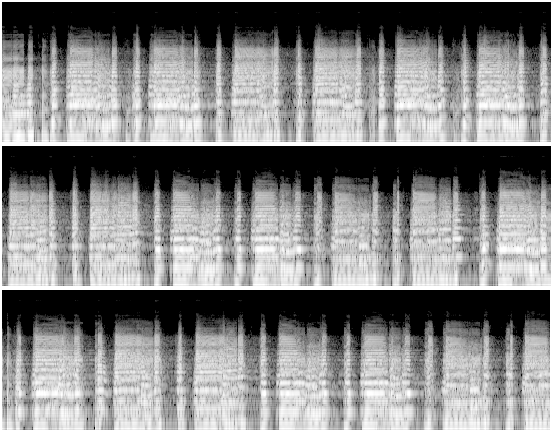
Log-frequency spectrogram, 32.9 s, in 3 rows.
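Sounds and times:
swung funky brass music without drums: 0:00.0 - 0:32.9.

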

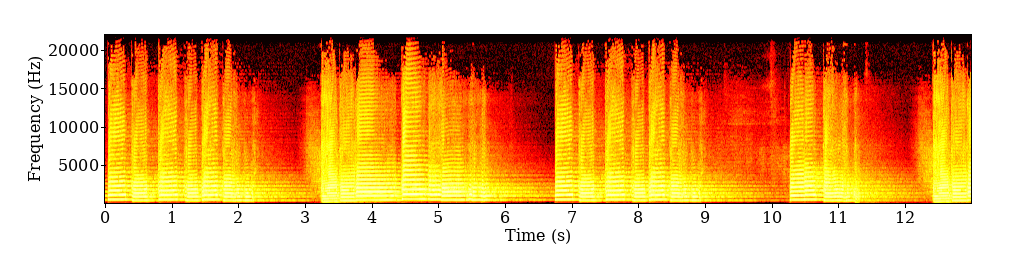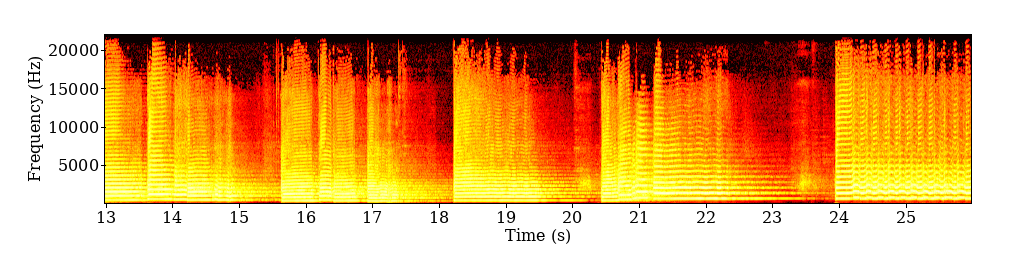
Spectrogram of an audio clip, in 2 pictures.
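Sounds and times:
street trumpet: 0:00.0 - 0:25.9.

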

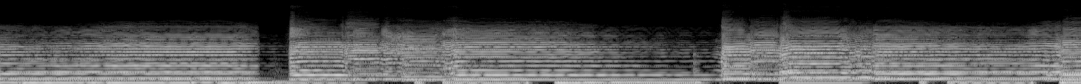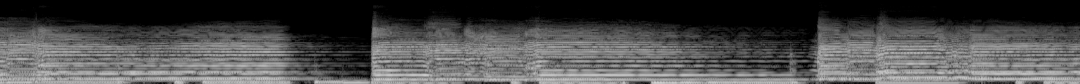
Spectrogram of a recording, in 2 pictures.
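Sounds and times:
laid-back street brass ensemble playing: 0:00.0 - 0:21.6.

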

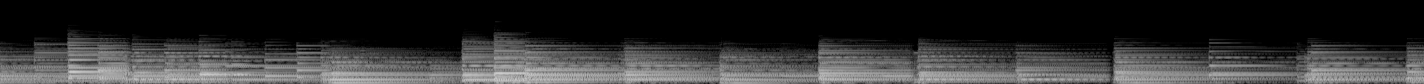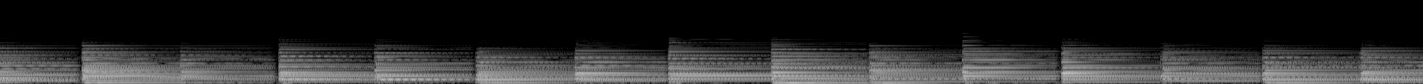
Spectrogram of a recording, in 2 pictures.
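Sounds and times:
cocktail piano music: 0:00.0 - 0:28.4.

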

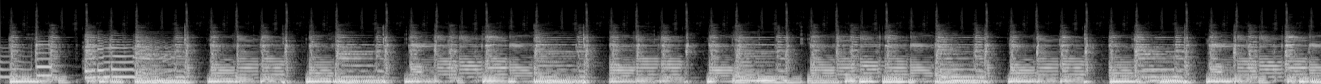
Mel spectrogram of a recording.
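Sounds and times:
funky street trio playing without keys: 0:00.0 - 0:13.2.

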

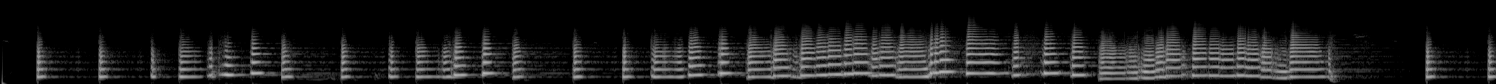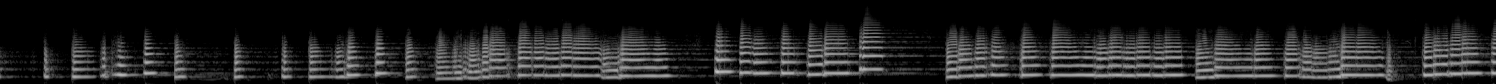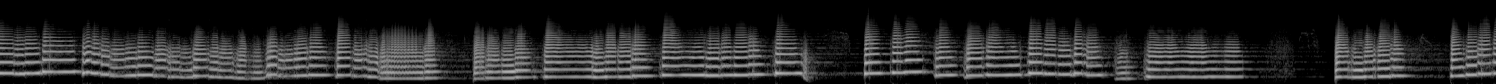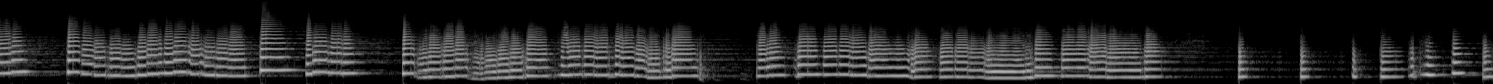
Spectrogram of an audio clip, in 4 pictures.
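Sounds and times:
funky bop street trumpet: 0:00.4 - 0:59.8.

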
